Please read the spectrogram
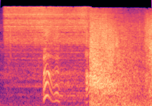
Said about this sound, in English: A press slams dough on top of them, and an arm pushes their pan into a dark chamber.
